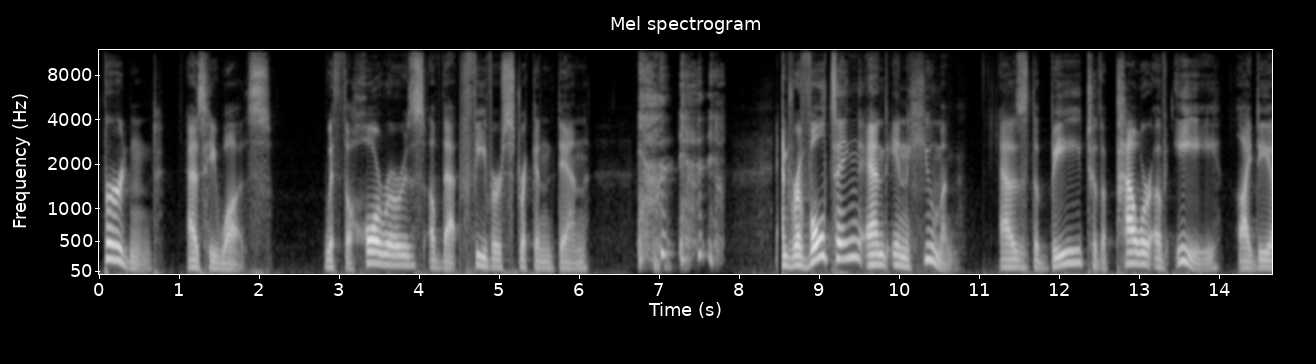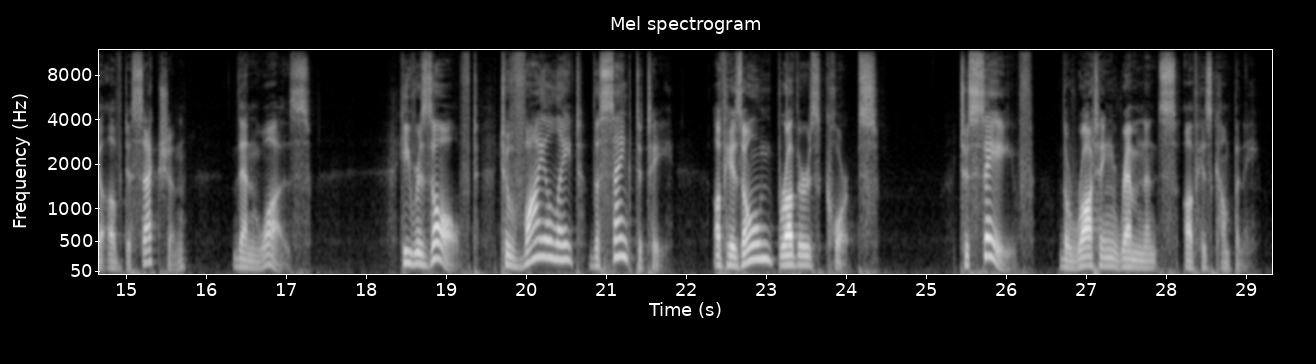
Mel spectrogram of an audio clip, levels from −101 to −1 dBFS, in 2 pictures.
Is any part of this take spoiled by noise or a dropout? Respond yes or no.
yes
